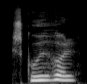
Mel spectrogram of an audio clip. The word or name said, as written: skudhul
